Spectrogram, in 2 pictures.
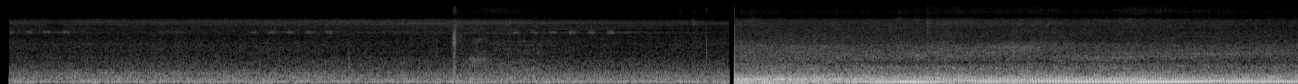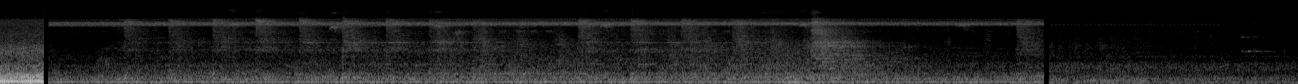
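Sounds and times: road traffic hum: 0.7s - 13.5s
vehicle engines rumbling: 6.8s - 13.5s.

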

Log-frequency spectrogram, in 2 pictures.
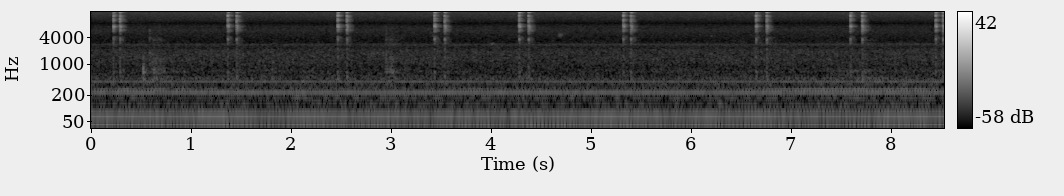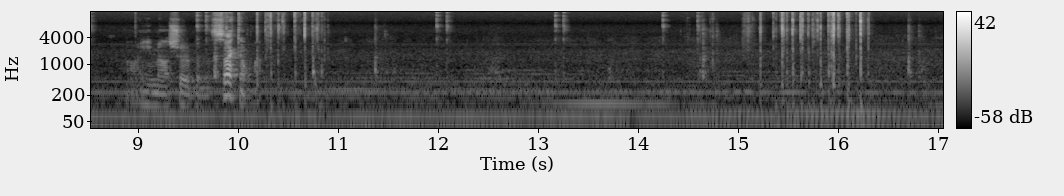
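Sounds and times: steady electrical hum: 0.0s - 17.0s
faint clicks: 6.6s - 6.8s, 7.6s - 7.8s.

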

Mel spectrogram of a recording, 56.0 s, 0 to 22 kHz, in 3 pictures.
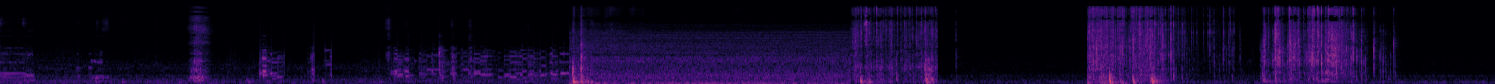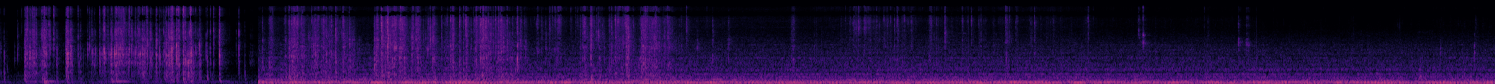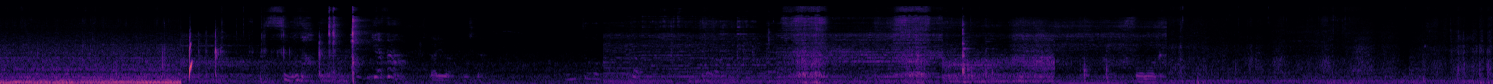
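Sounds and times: plastic packets crinkling: 10.6s - 11.8s, 13.6s - 17.6s, 18.7s - 27.6s, 29.2s - 32.3s
water boiling in pot: 22.0s - 39.7s.

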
